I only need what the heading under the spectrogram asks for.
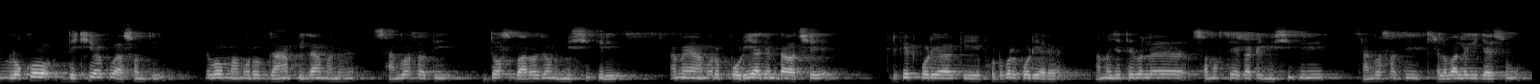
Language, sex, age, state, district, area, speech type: Odia, male, 45-60, Odisha, Boudh, rural, spontaneous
